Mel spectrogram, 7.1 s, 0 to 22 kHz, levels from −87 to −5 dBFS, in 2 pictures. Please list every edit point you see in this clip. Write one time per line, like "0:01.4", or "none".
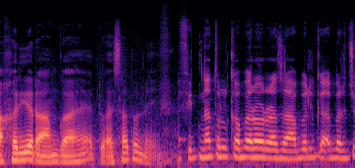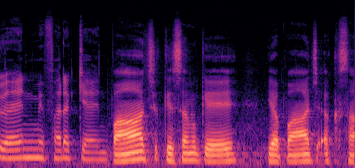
0:01.9
0:04.6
